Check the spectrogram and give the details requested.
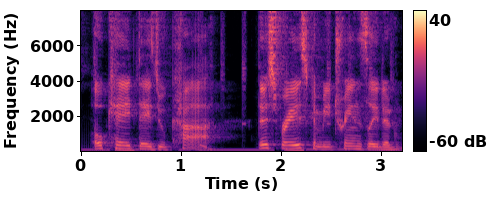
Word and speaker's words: OK desu ka: Thought by many players to be pronounced Bokista, this sound is actually the phrase OK Desu Ka.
